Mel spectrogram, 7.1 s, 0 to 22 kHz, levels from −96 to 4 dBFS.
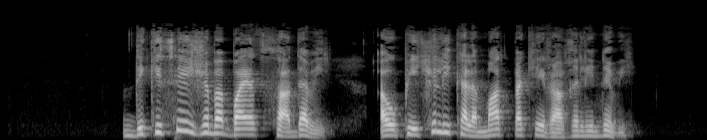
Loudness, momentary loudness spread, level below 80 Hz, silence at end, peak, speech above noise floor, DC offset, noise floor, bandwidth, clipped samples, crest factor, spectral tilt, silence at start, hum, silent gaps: -23 LUFS; 10 LU; -70 dBFS; 0.8 s; -4 dBFS; 62 dB; under 0.1%; -85 dBFS; 10 kHz; under 0.1%; 22 dB; -4.5 dB/octave; 1.25 s; none; none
